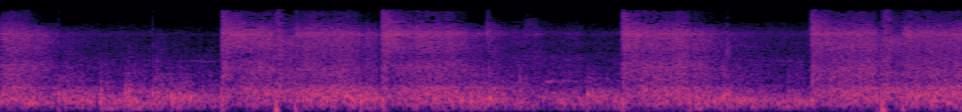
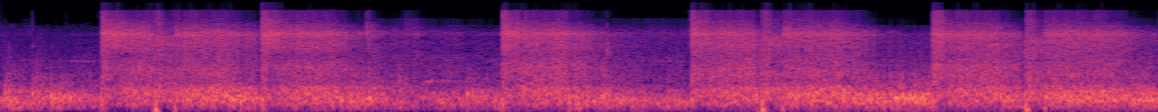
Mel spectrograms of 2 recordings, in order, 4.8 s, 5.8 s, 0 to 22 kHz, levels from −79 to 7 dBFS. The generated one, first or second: first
